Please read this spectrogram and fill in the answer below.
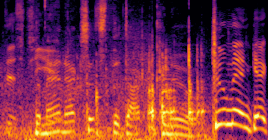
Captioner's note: oar hits canoe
